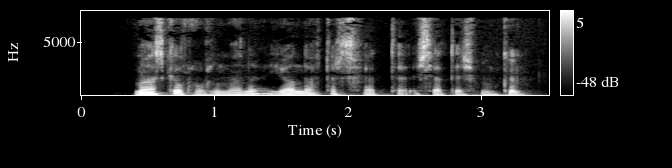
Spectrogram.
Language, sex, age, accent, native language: Uzbek, male, 18-24, Surxondaryo, Uzbek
